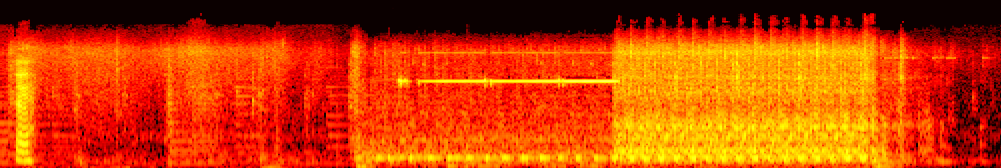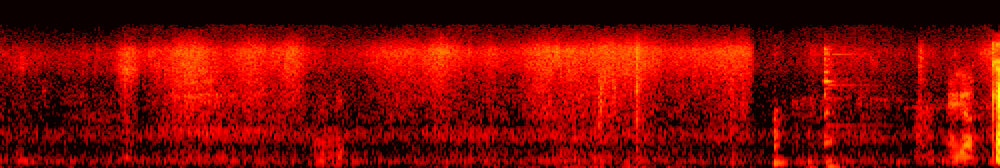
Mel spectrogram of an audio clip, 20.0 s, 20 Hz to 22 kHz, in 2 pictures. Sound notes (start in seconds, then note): 3.9 boat beeps; 6.3 engine cranks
